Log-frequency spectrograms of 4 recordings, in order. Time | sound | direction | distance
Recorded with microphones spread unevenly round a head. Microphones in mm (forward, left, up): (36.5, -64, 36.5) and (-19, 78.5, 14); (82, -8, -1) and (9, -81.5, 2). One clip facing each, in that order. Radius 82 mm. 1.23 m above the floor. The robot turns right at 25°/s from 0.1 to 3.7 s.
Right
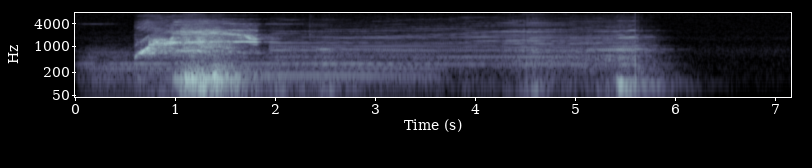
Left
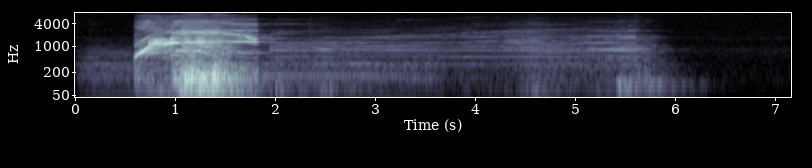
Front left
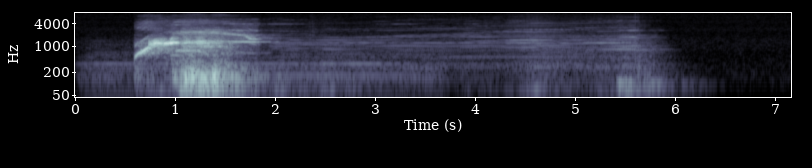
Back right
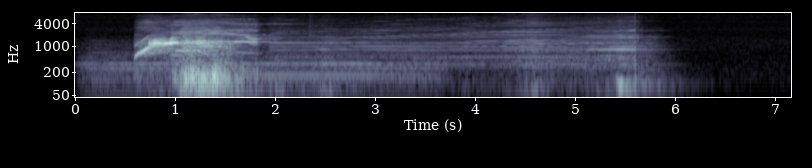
0.6 | a scream | 125° left | 0.9 m
1.9 | a chime | 160° right | 3.5 m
